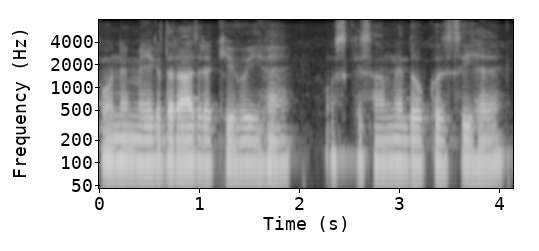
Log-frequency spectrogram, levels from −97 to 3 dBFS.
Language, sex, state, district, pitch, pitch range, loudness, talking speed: Hindi, male, Jharkhand, Deoghar, 100 Hz, 100-105 Hz, -21 LUFS, 175 wpm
